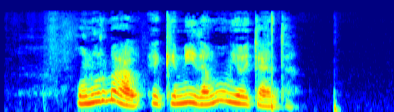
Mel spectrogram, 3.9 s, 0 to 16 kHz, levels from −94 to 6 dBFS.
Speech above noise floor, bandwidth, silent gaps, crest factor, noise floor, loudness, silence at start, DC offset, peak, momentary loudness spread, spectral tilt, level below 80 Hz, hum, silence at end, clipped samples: 58 dB; 11.5 kHz; none; 18 dB; -77 dBFS; -19 LUFS; 0.75 s; under 0.1%; -2 dBFS; 7 LU; -6 dB/octave; -52 dBFS; none; 0.55 s; under 0.1%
